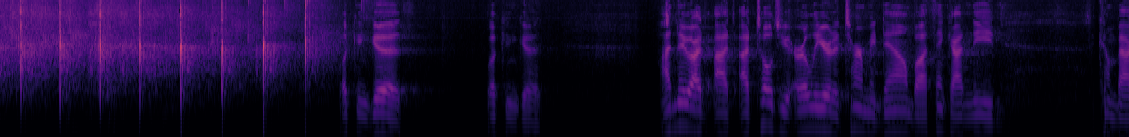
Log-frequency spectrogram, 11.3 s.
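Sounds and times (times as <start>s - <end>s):
audience applauding: 0.0s - 3.7s
speech: 3.4s - 4.2s, 4.9s - 5.5s, 6.6s - 10.1s, 11.0s - 11.2s.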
